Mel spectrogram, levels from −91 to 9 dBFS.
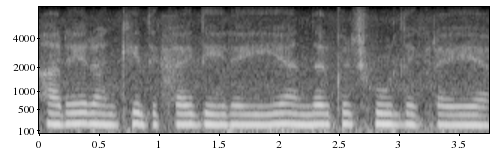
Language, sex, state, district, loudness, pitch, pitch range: Hindi, female, Bihar, Madhepura, -13 LUFS, 200 Hz, 195-205 Hz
